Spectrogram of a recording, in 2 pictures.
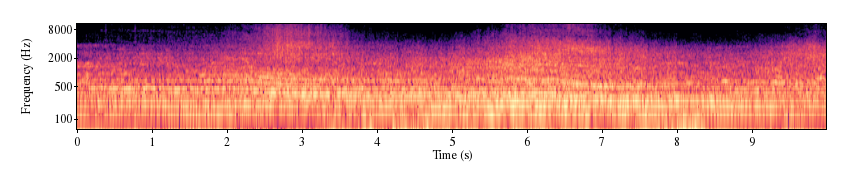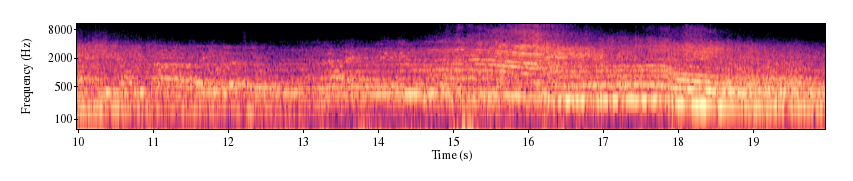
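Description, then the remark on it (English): Race cars pass one after another down pit lane, approaching and departing to the right, engines droning loudly with pitch sweeping up and falling away as each car goes by, several passes in steady succession. “you should hear the cars with a much clearer, broader stereo image as they approach down the pit lane and depart to our right.”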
